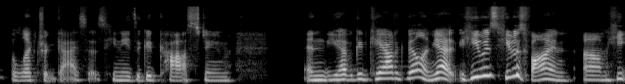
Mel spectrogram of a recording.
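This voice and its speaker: Hosting a casual livestream, a woman from the US Northwest reads viewer comments aloud and answers them chattily, often restarting her sentences. Her voice is medium-pitched with a fairly bright tone.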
